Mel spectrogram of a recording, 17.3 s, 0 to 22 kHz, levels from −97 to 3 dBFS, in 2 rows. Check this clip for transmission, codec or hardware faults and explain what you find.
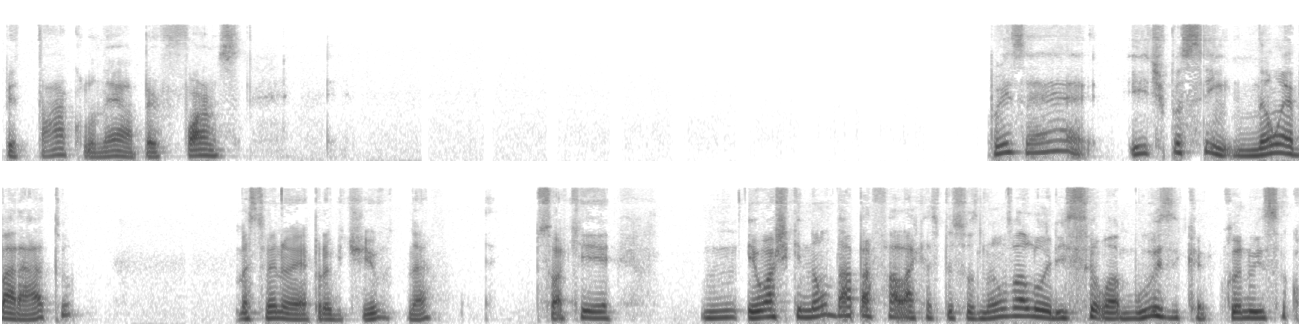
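Two kinds of fault appear: the background is repeatedly swapped for synthetic comfort noise, and there is one brief block of digital silence. The audio has passed through a call codec whose top end stops near 12 kHz, which fits Opus at around 32 kbps.

Comfort noise in place of the background occurs at 1.95–2.15 s, 2.39–6.57 s, 9.47–10.21 s, 12.09–12.21 s and 13.15–13.31 s. The longest, 2.39–6.57 s, lasts over four seconds. When the speech pauses, the real room background, sitting about 52 to 61 dB below the loudest parts, gives way to a smooth, featureless hiss. That hiss is about 2 to 3 dB louder in some gaps and about 2 dB quieter in others. This is likely discontinuous transmission in Opus, where the receiver synthesises shaped noise while the sender is idle. On a spectrogram the pauses turn uniform and grainless, losing the texture of the surrounding background.

The block of digital silence falls at 8.00 s and lasts 15 ms. 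The samples drop abruptly to silence and return with no fade. A dropout like this typically comes from an output buffer that was not filled in time. The waveform shows a flat line of silence with vertical steps at both ends, and the spectrogram shows a thin blank column bordered by broadband lines at the two edges.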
